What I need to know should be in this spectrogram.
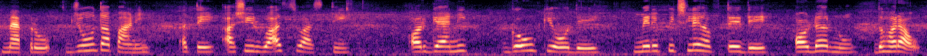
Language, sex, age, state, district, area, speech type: Punjabi, female, 18-30, Punjab, Ludhiana, rural, read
